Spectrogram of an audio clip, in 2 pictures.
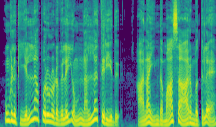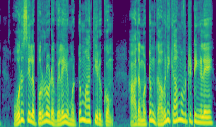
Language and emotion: Tamil, surprised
